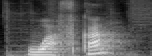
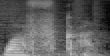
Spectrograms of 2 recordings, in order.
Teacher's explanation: v is voiced, but because it's next to k, it became voiceless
